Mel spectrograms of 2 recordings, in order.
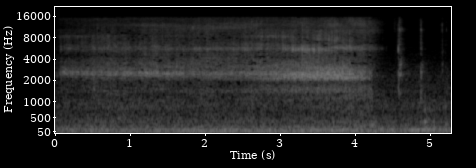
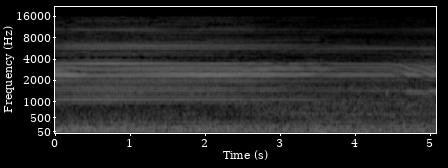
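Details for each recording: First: Old Märklin 3090 model locomotive, which stops at higher speed due to a weak reverse unit (relay) spring: even motor whir with a steady high hum at low speed; runs fine at low speed, forward and reverse. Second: Old Märklin 3090 locomotive at higher speed: stalls with a thin, steady electrical buzz and no motor run-up; fault in the reverse unit relay, its spring (7194) too weak.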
